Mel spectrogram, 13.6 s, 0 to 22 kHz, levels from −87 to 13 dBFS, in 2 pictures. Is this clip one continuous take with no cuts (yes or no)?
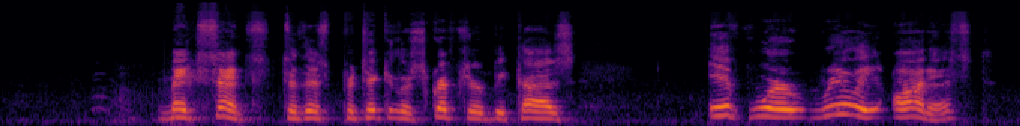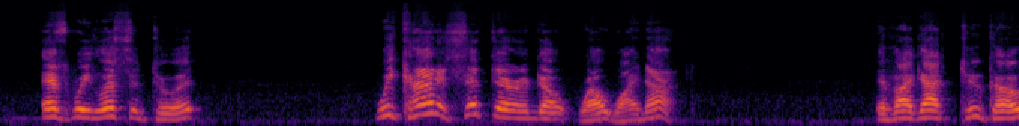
yes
